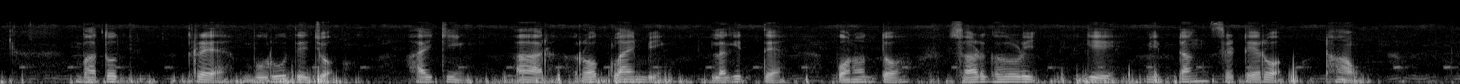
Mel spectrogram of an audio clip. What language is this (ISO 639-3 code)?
sat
